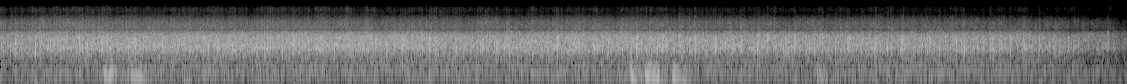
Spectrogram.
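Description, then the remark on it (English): Sustained applause from a radio drama's studio audience for the evening's stars, Humphrey Bogart and Walter Huston, a dense, steady wash of clapping that holds at full strength for about ten seconds before starting to ease off at the very end. “For drama that rates the applause of this audience, our thanks go to this evening's stars.”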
